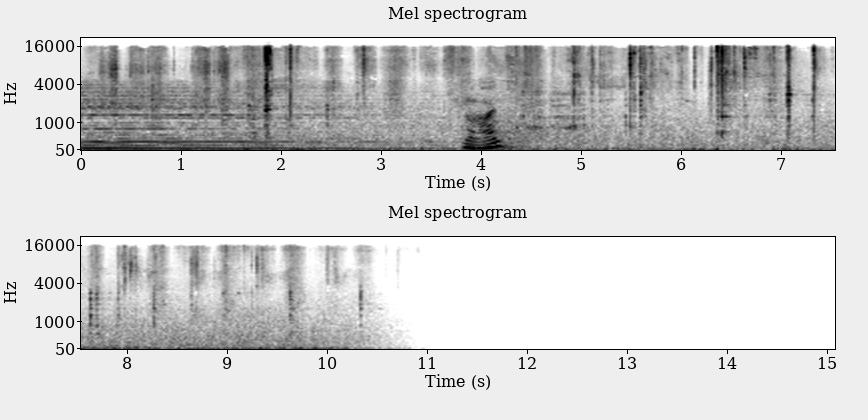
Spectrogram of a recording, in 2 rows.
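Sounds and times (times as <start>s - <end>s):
grinder clicks and rasping: 0.0s - 10.9s.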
